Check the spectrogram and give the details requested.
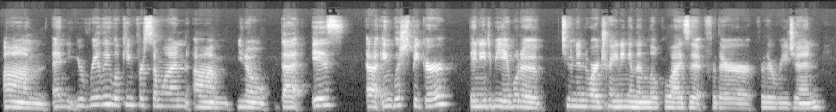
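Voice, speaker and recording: A woman's voice: mid-range voice, moderate pace, hardly any pauses. A woman talking business as a guest on a video call, upbeat and full of fillers, repeating her phrases for emphasis.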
